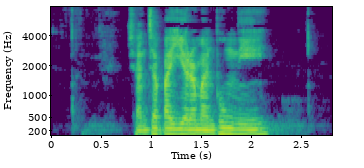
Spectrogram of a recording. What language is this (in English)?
Thai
